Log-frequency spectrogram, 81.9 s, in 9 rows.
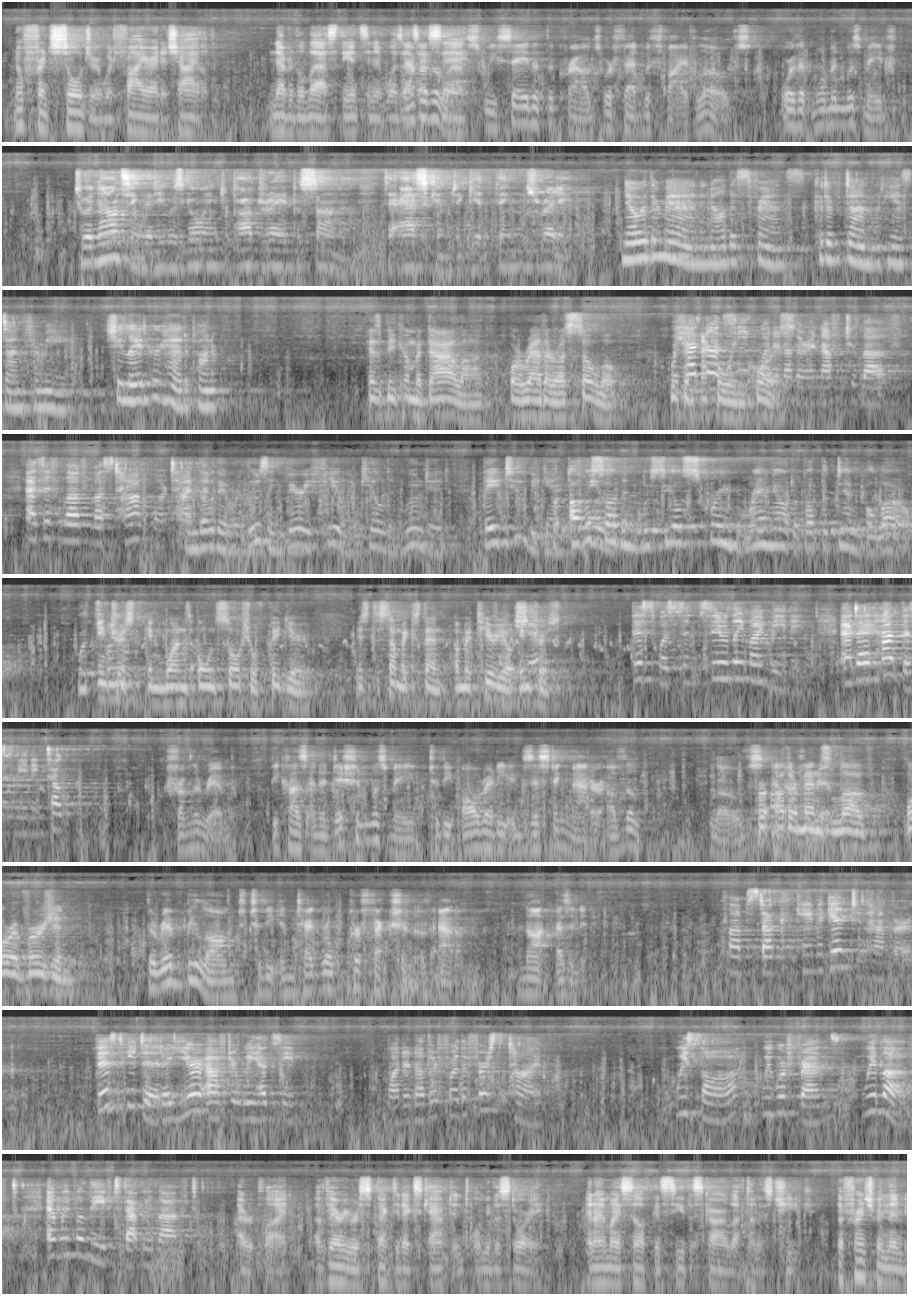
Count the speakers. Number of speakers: eight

